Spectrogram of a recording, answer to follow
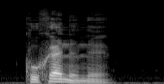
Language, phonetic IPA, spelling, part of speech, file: Polish, [kuˈxɛ̃nːɨ], kuchenny, adjective, Pl-kuchenny.ogg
